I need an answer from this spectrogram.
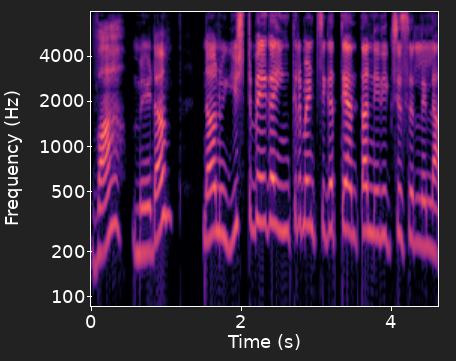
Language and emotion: Kannada, surprised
